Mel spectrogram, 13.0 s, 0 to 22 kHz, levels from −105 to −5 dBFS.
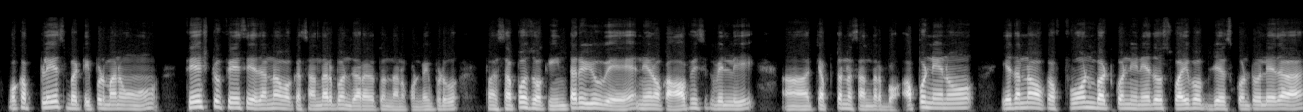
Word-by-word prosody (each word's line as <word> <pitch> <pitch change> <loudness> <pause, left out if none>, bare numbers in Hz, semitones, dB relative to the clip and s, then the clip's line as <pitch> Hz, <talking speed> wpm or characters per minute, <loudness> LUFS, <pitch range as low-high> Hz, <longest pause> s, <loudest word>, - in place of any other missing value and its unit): ఒక 170 - -1 0.2
ప్లేస్ 185 +2 +2
బట్టి 140 -2 0
ఇప్పుడు 145 +1 -2
మనం 135 0 0 0.6
ఫేస్ 195 +1 +3
టు - - +3
ఫేస్ 170 -2 0
ఏదన్నా 145 +2 +1
ఒక - - -4
సందర్భం 135 +2 +1
జరగతంది 115 -1 -1
అనుకోండి. 105 0 -8
ఇప్పుడు 115 +2 -5 0.4
ఫర్ 130 -3 -2
సపోజ్ 175 +6 +4
ఒక 130 - -6
ఇంటర్‌వ్యూయే, 155 -3 +2 0.2
నేనొక 135 -2 +2
ఆఫీస్‌కి 155 -2 -3
వెళ్లి 130 0 -2 0.5
ఆహ్, 110 -1 +2
చెప్తున్న 150 -3 0
సందర్భం. 115 -2 -3
అప్పుడు 190 +6 +1
నేను 160 0 0 0.5
ఏదన్నా 165 +2 +3
ఒక 150 - -2 0.2
ఫోన్ 175 +3 +2
పట్టుకొని 150 0 +2
నేను 140 0 -2
ఏదో 150 +1 +2
స్వైప్ 150 +2 +3
అప్ 130 - -8
చేసుకుంటూ 135 0 -2
లేదా, 135 0 +4
140 Hz, 165 wpm, -23 LUFS, 125-160 Hz, 0.6 s, సపోజ్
